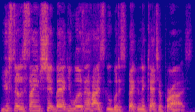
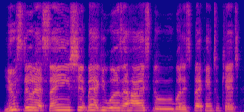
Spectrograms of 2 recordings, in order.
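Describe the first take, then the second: First: Said in the usual way. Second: Slow, higher Southern twang drawl; exaggerated Southern accent, slowed right down. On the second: Shown as a demonstration. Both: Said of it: "That Southern twang".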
